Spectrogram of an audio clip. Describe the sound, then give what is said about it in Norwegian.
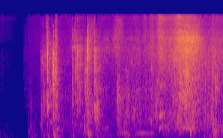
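A door into a room at an assisted-dying clinic in Basel, Switzerland opens with a burst of clattering and rattling, a few sharp clicks of the latch and handle over a steady rushing noise, and no one speaking. “Døren åpner seg”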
